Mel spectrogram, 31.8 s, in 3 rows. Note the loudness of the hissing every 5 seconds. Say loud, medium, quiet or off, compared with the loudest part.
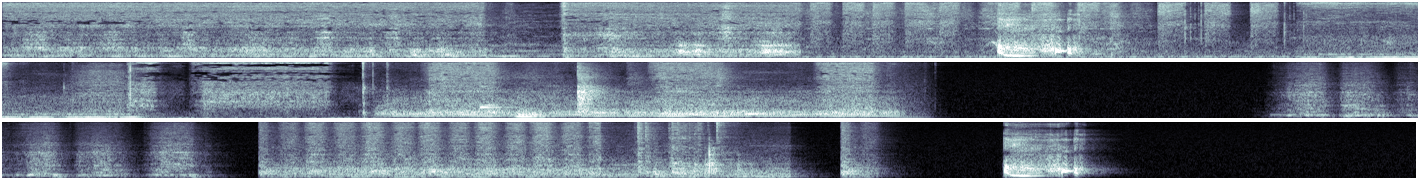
loud, loud, loud, loud, off, off, off.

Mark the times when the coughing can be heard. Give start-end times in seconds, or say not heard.
7.5-8.2, 28.8-29.4.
